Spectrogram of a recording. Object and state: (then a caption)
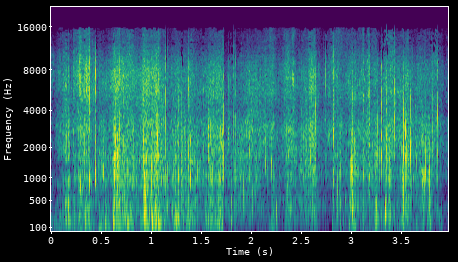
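Kraft paper padded mailer, crumpled and scratched. A yellow kraft paper padded mailer envelope with a BM3 barcode label is crumpled and scratched with both hands. Continuous dry crinkling and crackling bursts fill the clip, bright and papery with little low end, rising and falling in quick, busy pulses.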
